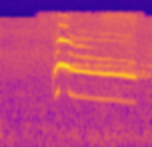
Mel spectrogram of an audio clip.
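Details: One drawn-out piercing whistle from an eagle, sudden at the start and easing slowly lower across about three-quarters of a second, with a soft background hiss.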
